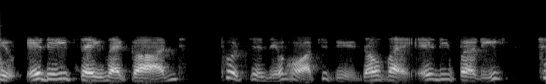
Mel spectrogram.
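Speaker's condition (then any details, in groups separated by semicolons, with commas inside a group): Cerebral palsy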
